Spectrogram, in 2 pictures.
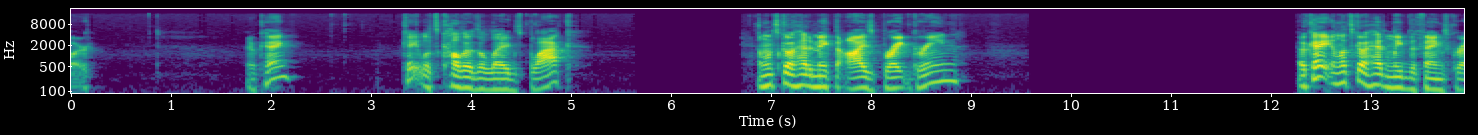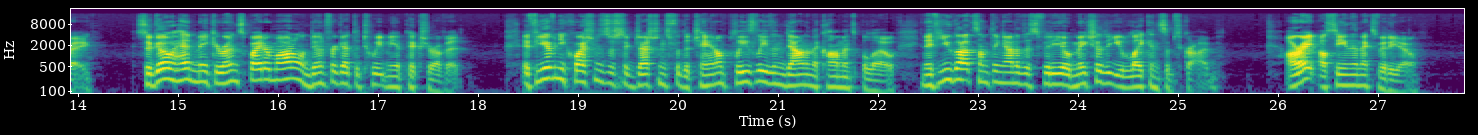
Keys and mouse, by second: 2.7-5.7 drag, 5.9 click, 6.6 a, 9.6 click, 9.9 a, 10.1 click, 11.9 click, 12.1 a.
